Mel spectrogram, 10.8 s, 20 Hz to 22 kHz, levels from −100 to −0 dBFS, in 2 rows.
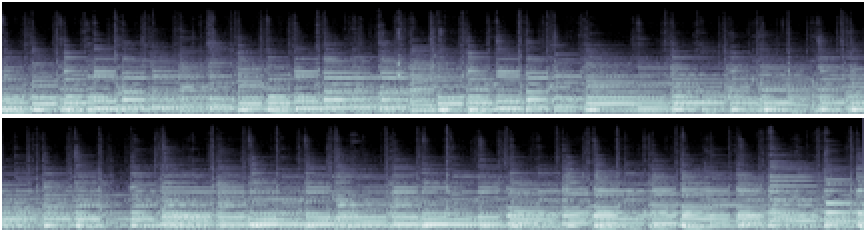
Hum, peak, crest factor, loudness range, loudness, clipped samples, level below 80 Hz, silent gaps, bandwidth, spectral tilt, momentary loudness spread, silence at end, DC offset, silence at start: none; -2 dBFS; 16 dB; 2 LU; -18 LUFS; under 0.1%; -50 dBFS; none; 4.7 kHz; -10.5 dB/octave; 4 LU; 0 s; under 0.1%; 0 s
